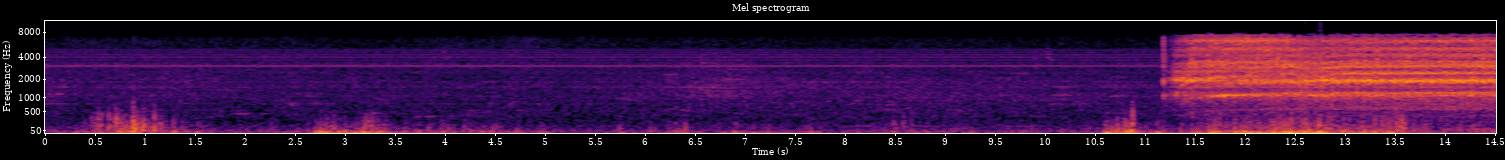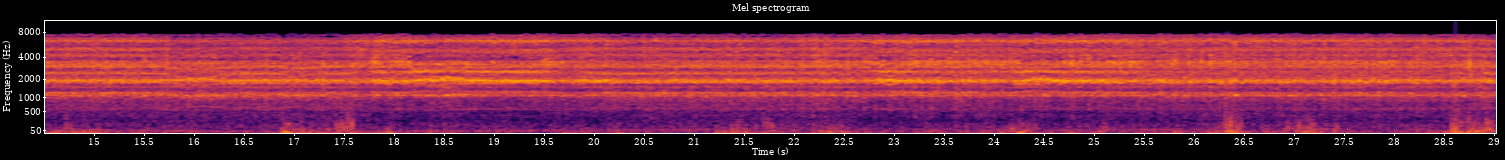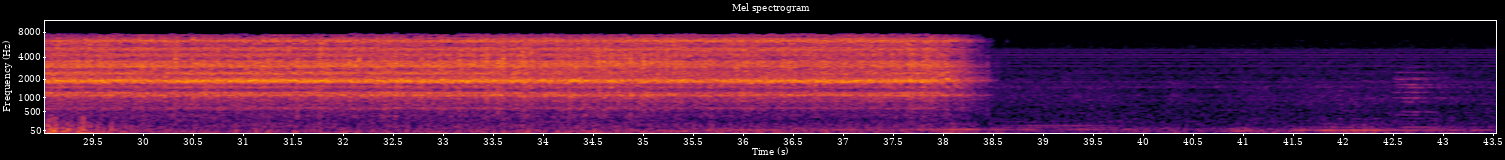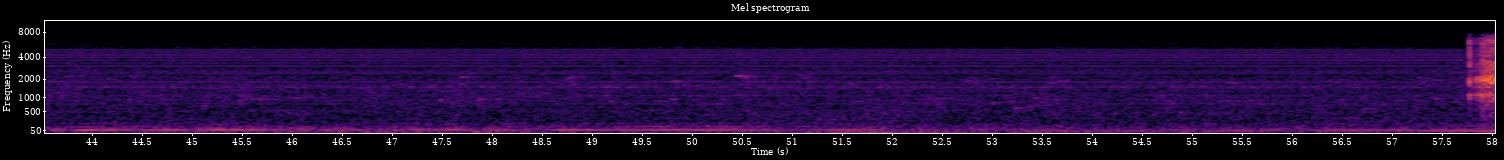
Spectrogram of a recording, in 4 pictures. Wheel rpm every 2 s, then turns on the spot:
0, 0, 0, 0, 0, 30, 160, 160, 160, 160, 160, 160, 160, 160, 160, 160, 160, 160, 160, 20, 0, 0, 0, 0, 0, 0, 0, 0, 10.
none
